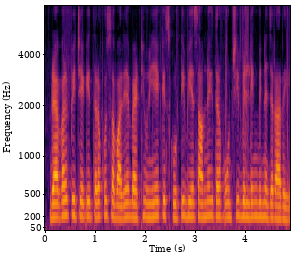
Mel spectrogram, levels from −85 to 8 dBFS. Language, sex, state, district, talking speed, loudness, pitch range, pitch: Hindi, male, Delhi, New Delhi, 270 wpm, -17 LUFS, 190-200 Hz, 195 Hz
